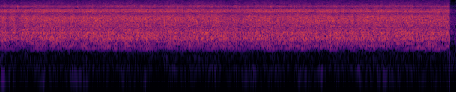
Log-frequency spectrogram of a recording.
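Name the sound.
vegetables frying in a pan for jhinge alu posto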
